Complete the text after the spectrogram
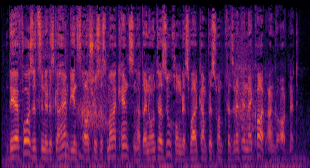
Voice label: Nachrichtensprecher; Madam Secretary

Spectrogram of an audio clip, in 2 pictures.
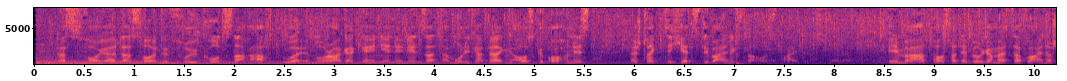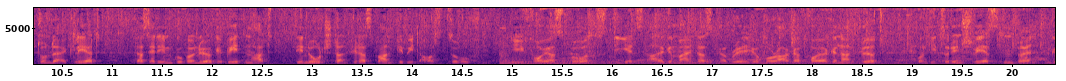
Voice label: Nachrichtensprecher

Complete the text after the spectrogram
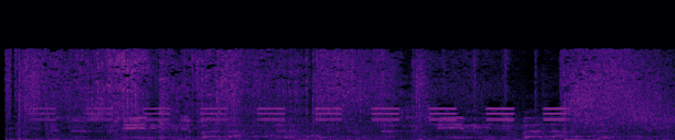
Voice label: Computerstimme; Arrow

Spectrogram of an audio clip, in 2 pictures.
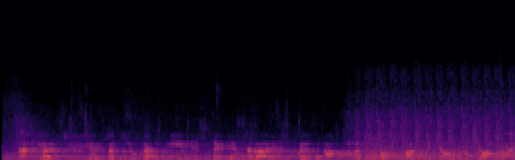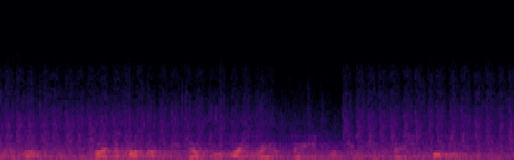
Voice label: Bahnhofsdurchsage; The Wire

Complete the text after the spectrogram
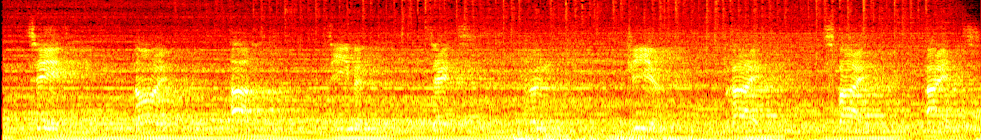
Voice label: Countdownsprecher, Stimmproben; X-Men Dark Phoenix

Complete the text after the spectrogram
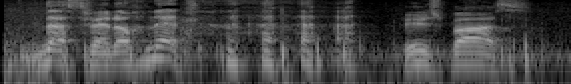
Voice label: Typ, Stimmproben

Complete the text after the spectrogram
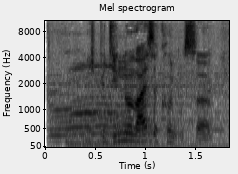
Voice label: Schuhputzjunge; The Banker

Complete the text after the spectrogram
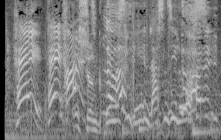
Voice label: Polizistin; Black Lightning

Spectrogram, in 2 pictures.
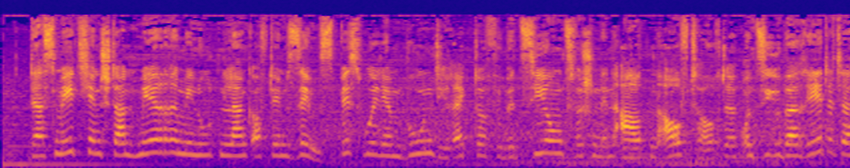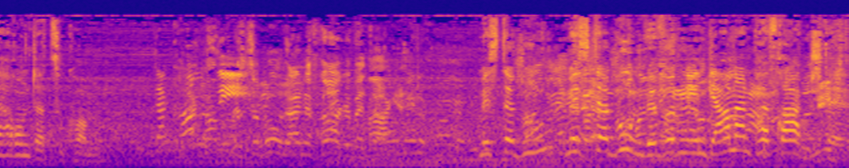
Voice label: Nachrichtenreporterin; Mission Erde

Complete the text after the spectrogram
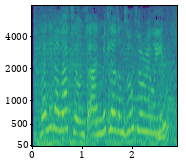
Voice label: Barista, Stimmproben; The Flash

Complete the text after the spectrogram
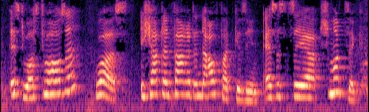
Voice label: Maedchen; Stimmproben

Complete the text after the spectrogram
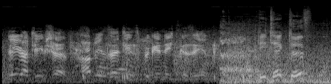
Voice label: Funkstimme Polizist Durchsuchungsbefehl

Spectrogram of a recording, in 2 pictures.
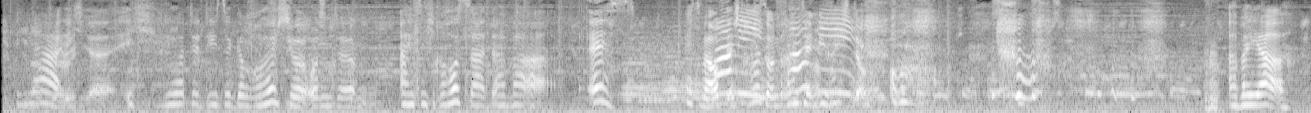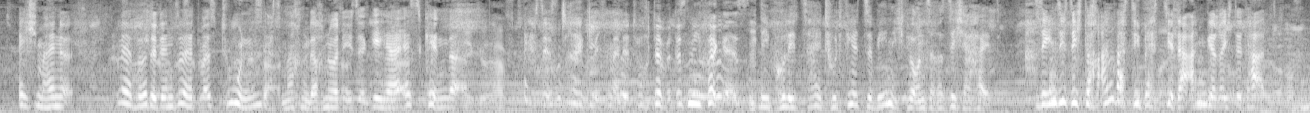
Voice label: Mutter Maedchen; Outer Limits

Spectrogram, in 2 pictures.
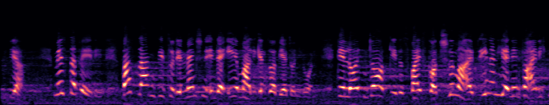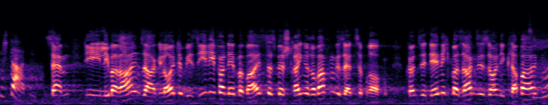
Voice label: Anruferin Anrufer; Mad City

